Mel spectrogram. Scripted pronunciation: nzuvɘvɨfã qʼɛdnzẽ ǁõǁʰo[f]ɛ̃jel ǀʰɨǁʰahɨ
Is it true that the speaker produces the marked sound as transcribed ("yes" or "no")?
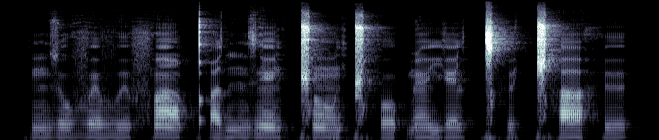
no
